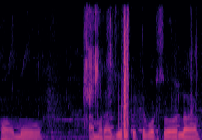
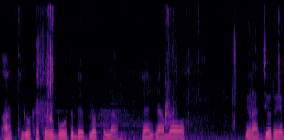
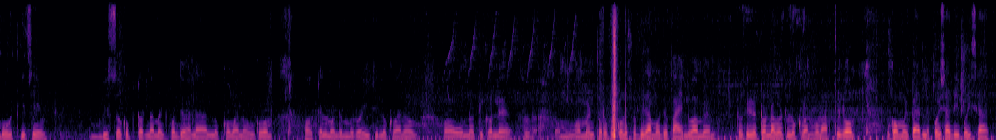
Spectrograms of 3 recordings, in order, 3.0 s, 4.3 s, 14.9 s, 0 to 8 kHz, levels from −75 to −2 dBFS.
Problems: background sounds at intervals, background conversations at intervals, low volume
